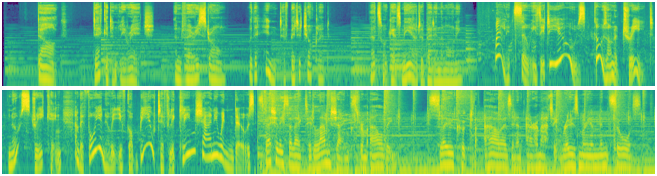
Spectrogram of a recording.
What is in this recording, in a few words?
english british commercial; Inglés (Reino Unido)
